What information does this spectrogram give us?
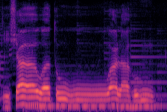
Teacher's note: Tanwin berupa dhammatain bertemu dengan salah satu huruf idgham biguna berupa waw, maka cara membacanya bunyi n pada dhammatain harus dimasukkan ke dalam huruf waw dan disertai dengan berdengung. Jadi bunyi n pada dhammatain dianggap hilang karena sudah dimasukkan ke dalam huruf idgham biguna.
